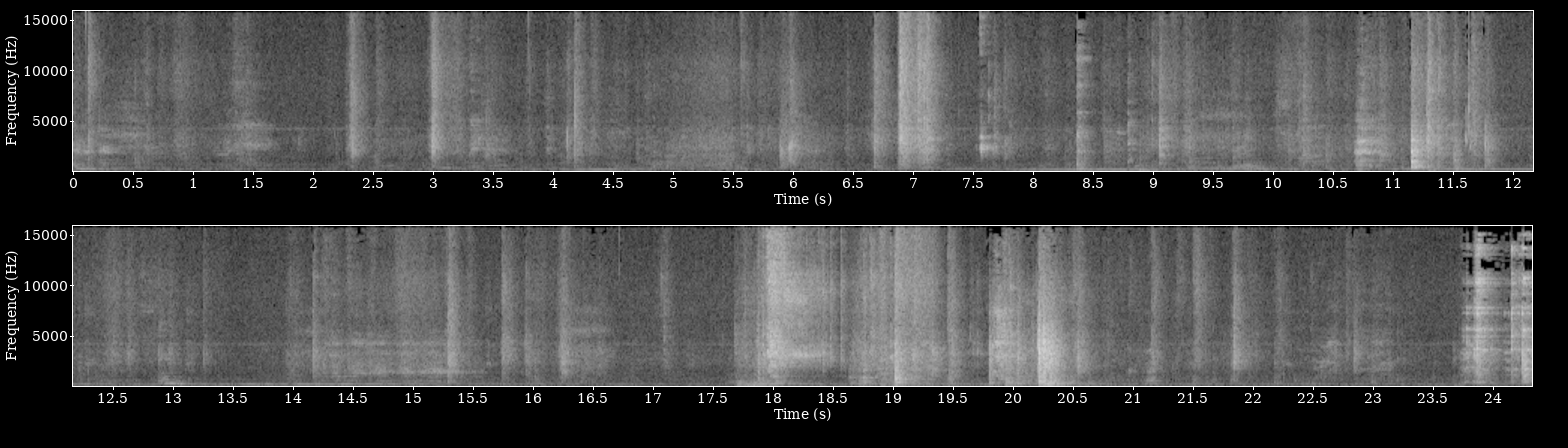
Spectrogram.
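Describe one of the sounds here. Utensils clink and knock on a counter.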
